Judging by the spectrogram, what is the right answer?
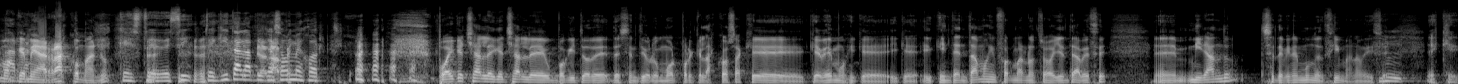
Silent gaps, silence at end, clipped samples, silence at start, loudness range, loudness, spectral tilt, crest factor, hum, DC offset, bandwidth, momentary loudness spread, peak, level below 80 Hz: none; 0 s; under 0.1%; 0 s; 6 LU; -20 LUFS; -4.5 dB/octave; 20 dB; none; under 0.1%; 16.5 kHz; 11 LU; 0 dBFS; -46 dBFS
